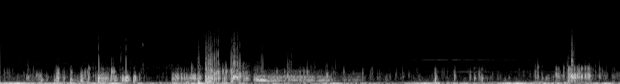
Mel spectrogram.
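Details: Bowel sounds recorded from a pregnant woman's stomach: low bubbling gurgles and rumbles, ordinary active bowel sounds.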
